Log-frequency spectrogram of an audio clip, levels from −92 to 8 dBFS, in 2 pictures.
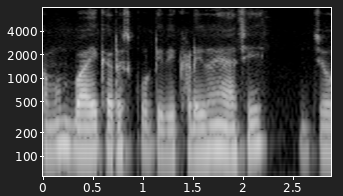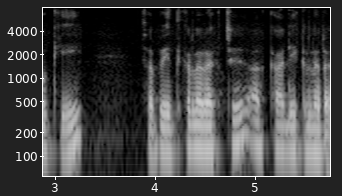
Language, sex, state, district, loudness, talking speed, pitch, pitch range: Garhwali, male, Uttarakhand, Tehri Garhwal, -22 LUFS, 175 wpm, 120 Hz, 115-130 Hz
